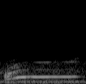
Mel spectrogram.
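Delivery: high, sugary mock-sweet voice; sassy sweetie brush-off. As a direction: sweetly show them the door. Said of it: "I say".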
